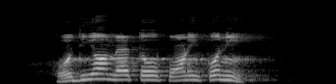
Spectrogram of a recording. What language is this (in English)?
Marwari (Pakistan)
